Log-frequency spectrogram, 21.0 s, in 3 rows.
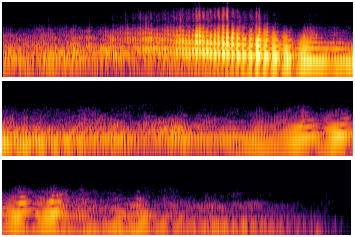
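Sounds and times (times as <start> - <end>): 
Harvard squadron aircraft pass: 0.0 - 20.8.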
